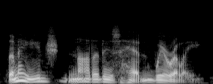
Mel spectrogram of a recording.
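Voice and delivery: plain reading voice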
